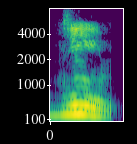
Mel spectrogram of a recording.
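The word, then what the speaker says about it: ج: தா இப்ப அடுத்த எழுத்து ஜீம் என்னது ஜீம் தமிழ் எழுத்துக்கு ஜி இருக்குல்ல அந்த ஜி வச்சு இம் போட சொல்லணும் ஜீம் அதே இதுல அடுத்த எழுத்து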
